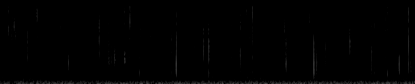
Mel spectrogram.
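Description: A rectangular, hollow clutch purse covered in rows of small rose-gold metallic pyramid studs is held up close and scratched and tapped across the studs with long nails. Quiet, dense clicking and crinkly scraping with short, bright ticks runs over a steady low rumble, each tick stopping almost at once.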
